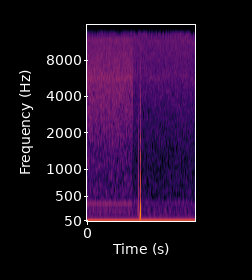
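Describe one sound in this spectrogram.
A sharp click sounds as the playback breaks up.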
